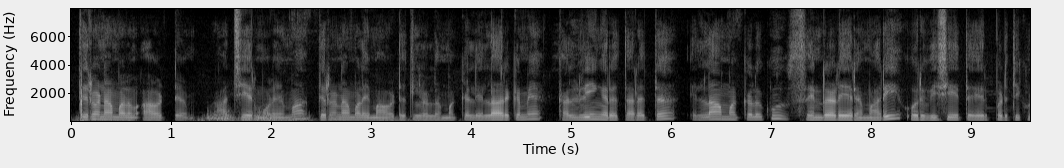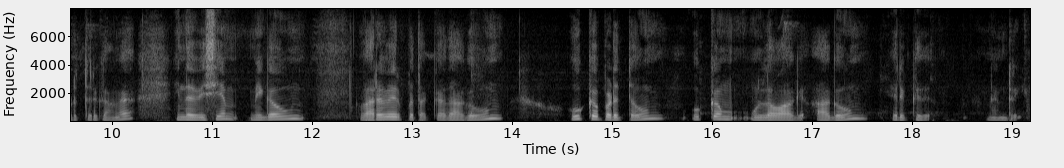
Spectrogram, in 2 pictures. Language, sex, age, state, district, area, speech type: Tamil, male, 18-30, Tamil Nadu, Tiruvannamalai, urban, spontaneous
